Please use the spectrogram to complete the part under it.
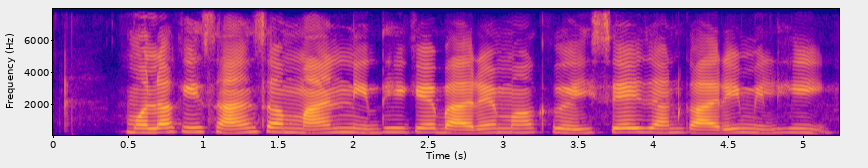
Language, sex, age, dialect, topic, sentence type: Chhattisgarhi, female, 18-24, Central, banking, question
